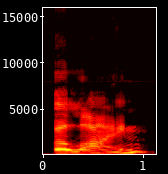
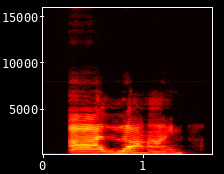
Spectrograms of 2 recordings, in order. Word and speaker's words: allein: This phrase, when you say allein, okay, it's so easy for English speakers to say allein, and it sounds like the word align, which is not correct. It's allein, allein, allein, allein, okay?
